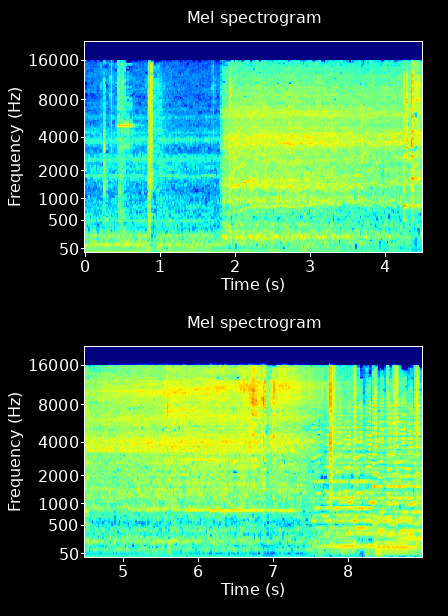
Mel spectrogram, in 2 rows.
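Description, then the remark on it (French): A short radio station jingle played at 9:30 with no voices: an engine-like roar builds after a second, holds steady with a faint whine, and ends with a louder burst of tonal, musical sound. “Allez, il est 9h30, c'est l'heure du jingle.”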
